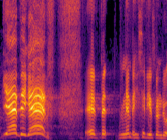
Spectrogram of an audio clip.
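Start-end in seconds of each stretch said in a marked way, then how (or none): 0.0-1.1 high, loud, drawn-out victory yell; erupting cheer. Retold or imitated. Whole station celebrates a new record, erupting high shout. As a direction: erupt in a long roaring cheer. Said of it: "So we're all erupting".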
